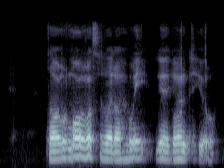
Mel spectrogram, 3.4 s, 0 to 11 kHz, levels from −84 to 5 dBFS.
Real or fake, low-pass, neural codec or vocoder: fake; 7.2 kHz; codec, 16 kHz, 1 kbps, FunCodec, trained on LibriTTS, 50 frames a second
